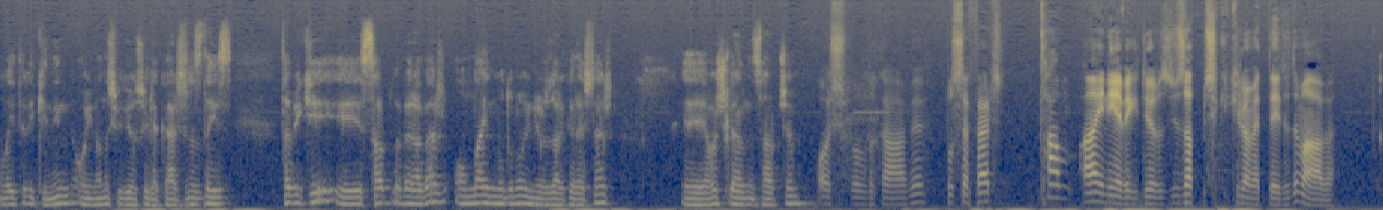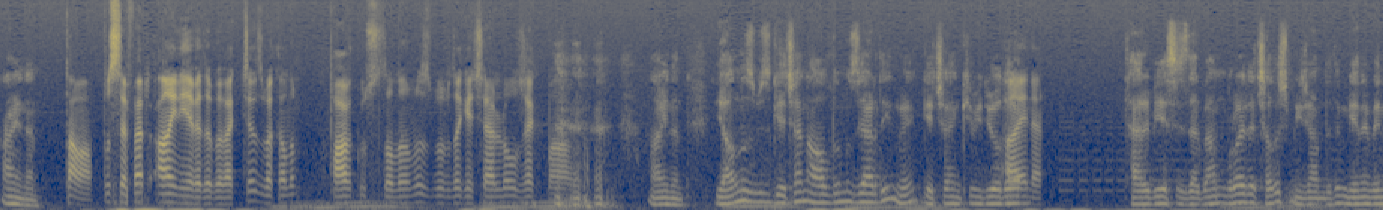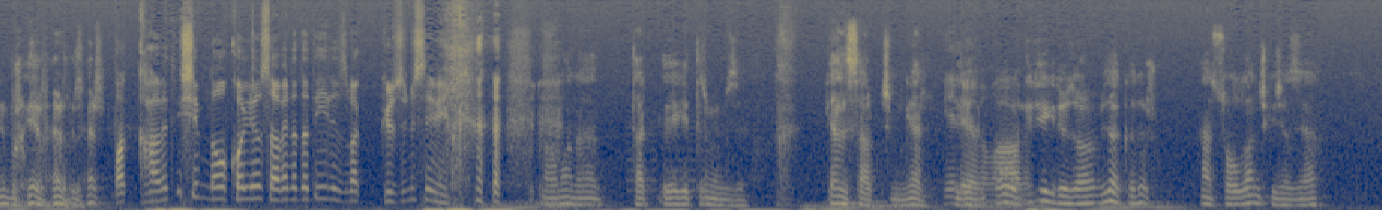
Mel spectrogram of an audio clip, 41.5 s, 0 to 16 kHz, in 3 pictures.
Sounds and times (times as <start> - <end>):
Speech: 0.0 - 6.2, 6.8 - 24.3, 25.1 - 32.2, 33.0 - 35.2, 35.9 - 40.9.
